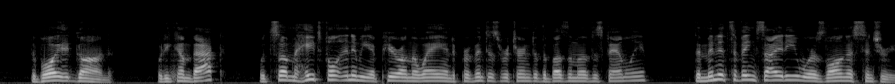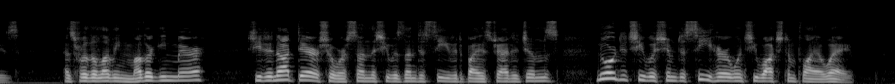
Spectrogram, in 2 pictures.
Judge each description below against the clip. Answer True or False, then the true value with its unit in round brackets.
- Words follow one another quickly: True (230 wpm)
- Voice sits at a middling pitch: True (160 Hz)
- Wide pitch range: False (4.0 semitones)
